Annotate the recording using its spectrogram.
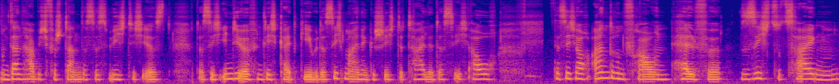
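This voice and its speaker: On a very clean recording with a silent background, a woman with a fairly high pitch speaks at a moderate pace in a warm, dark, mellow, somewhat breathy tone with monotone, flat intonation. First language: not German (speaking German). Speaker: eating and body-image coach, podcast host. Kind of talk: solo podcast monologue. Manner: warm, personal.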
